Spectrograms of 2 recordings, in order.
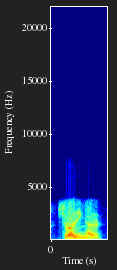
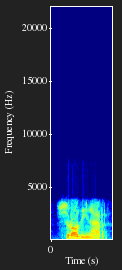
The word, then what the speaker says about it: Schrödinger: En el caso de Estados Unidos es Schrödinger, en el caso del alemán sería Schrödinger, es decir, casi como una nar al final, Schrödinger, y en el caso del Imperio Austrohúngaro se pronuncia muy parecido a como lo diríamos en español, Schrödinger, que sería la forma como normalmente se conoce popularmente.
